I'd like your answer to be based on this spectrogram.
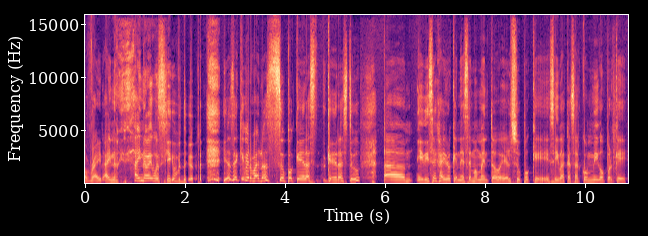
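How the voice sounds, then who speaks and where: A woman's voice: mid-range voice, a little mellow, clear, resonant tone, no echo. A young adult woman, co-host of a home podcast, telling a casual story and switching between Spanish and English mid-sentence. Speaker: podcast co-host, pastor's wife. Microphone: home podcast mic.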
